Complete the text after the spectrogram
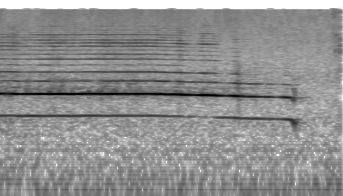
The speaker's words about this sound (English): Screams in the distance. Howling.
